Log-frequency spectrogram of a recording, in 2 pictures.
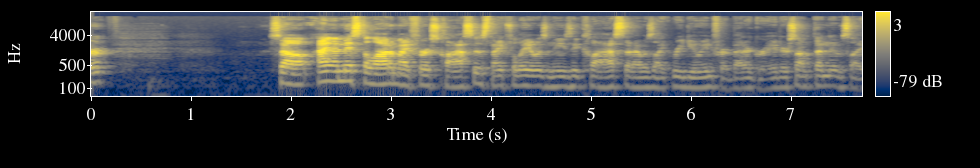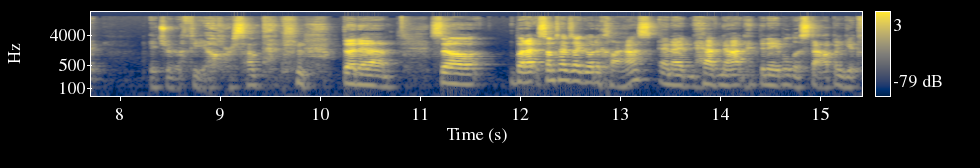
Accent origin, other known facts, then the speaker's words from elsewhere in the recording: Brooklyn Park, Minnesota, United States; I grew up in Brooklyn Park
